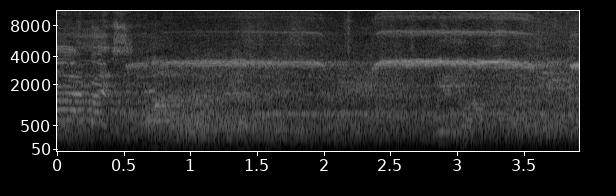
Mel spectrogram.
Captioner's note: blowing whistle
